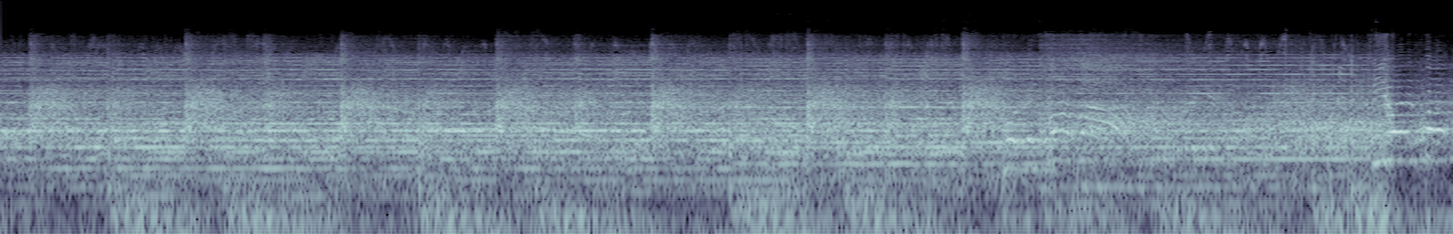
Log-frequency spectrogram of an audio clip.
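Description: Live rap music played over an arena sound system: a steady drum beat hitting roughly once a second under sustained synth tones, with a crowd audible beneath it.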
